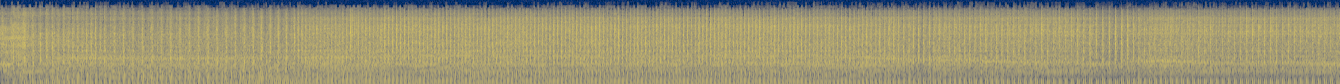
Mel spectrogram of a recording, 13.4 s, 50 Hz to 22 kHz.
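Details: 2008 Husqvarna LTH1538 lawn tractor, jump-started with a battery jump starter: steady single-cylinder chug that falters and sags, then cuts out. A seat or brake safety switch was first suspected; it turned out to have run out of gas, with the fuel below the pickup.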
